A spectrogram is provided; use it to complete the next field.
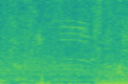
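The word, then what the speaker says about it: Rzeszów: is the place that we had to use Google Translate to work out how to pronounce it, because it's really the vowel of that word and you have to know Jezo. Jezo, R-Z-E-S-Z-O-W.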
